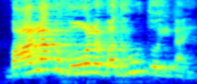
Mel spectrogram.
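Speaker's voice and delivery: loud declaimed verse; verse recitation. Shown as a demonstration. Teacher quoting Parashuram's verse to students, loud recitation. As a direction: recite it loudly for the class.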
